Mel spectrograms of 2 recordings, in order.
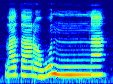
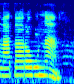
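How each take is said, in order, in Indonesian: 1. Huruf n dibaca ganda dengan dengung yang panjang. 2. Huruf n dibaca pendek, tanpa dengung. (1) "dibaca latarawunna" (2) "tidak boleh dibaca latarawunna"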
